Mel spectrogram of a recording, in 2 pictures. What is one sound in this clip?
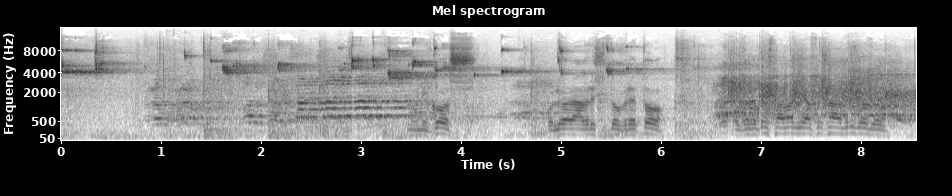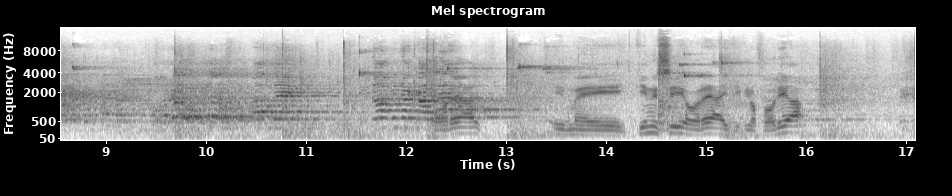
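Men shout to each other across an echoing court.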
